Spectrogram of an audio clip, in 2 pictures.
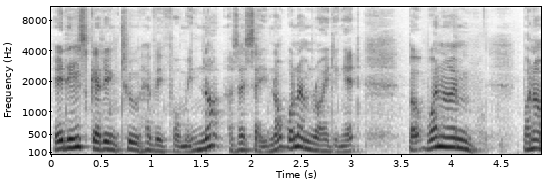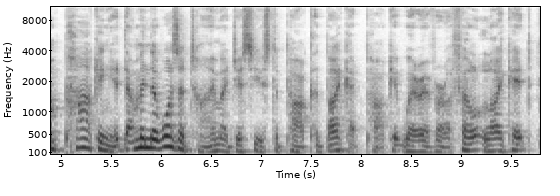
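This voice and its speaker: Talking at a fairly quick clip, a man uses lively intonation in a somewhat breathy voice. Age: 70s. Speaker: actor and biker selling his motorcycle. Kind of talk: casual video monologue.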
